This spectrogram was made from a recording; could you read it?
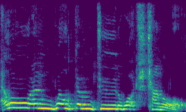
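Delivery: very high, really bad Scottish accent. Welcoming people to the watch channel in a bad scottish accent. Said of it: "that's a really bad Scottish accent".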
